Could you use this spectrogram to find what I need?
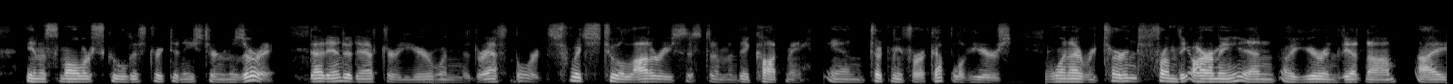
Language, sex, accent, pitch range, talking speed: English, male, American, 120-145 Hz, 190 wpm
